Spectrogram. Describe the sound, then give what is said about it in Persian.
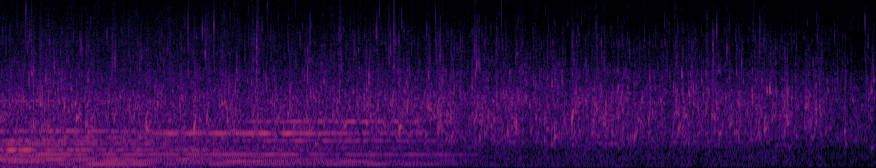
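Water of a stream flows and trickles steadily, heard after crossing a bridge. A sustained low tonal hum sits underneath for the first half, then fades, leaving a continuous babbling of the stream. “بعد از گذر از این پل دوباره با جریان آب همراه میشیم.”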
